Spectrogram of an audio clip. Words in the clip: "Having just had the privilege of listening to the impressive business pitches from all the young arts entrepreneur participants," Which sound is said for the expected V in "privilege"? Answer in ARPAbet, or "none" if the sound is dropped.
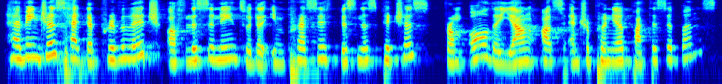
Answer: V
